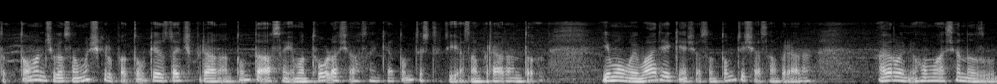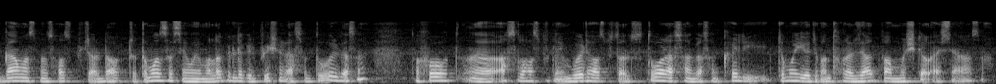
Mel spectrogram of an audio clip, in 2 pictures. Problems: constant background noise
